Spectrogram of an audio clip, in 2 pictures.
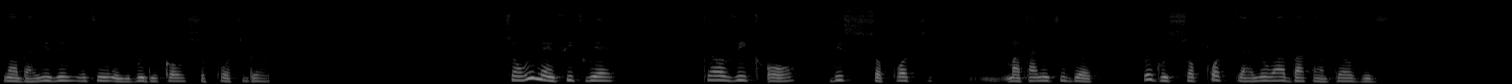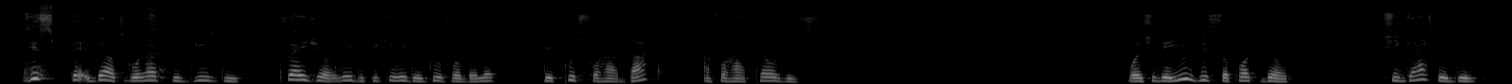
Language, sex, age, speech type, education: Nigerian Pidgin, female, 30-45, spontaneous, tertiary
